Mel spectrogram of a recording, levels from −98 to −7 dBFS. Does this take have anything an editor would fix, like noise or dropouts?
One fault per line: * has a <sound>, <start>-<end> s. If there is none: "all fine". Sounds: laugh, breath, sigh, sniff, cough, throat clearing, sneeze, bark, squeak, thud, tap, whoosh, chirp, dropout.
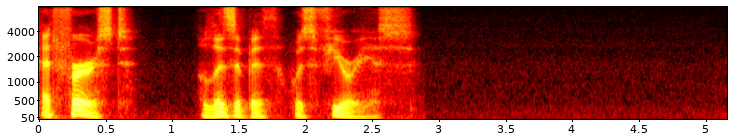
all fine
